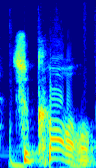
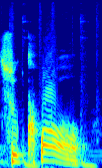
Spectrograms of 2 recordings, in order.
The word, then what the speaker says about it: Tuchel: the podcast um thomas to call as is pronounced in german if um if i'm sounding right but it's pronounced to call well if i'm wrong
